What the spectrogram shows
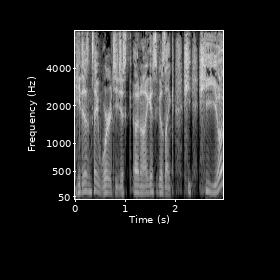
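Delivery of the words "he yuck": bad cartoon dog voice, pitched up. Attempting an impression of a cartoon character, bad Goofy impression. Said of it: "I was totally going to go for a goofy impression".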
